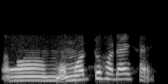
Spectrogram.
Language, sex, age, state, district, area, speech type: Assamese, female, 45-60, Assam, Dibrugarh, rural, conversation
